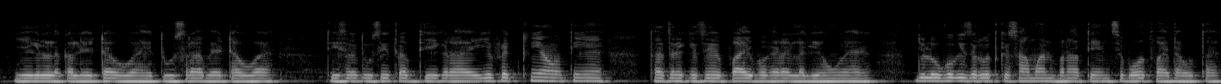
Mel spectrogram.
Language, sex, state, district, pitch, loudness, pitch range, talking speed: Hindi, male, Uttar Pradesh, Jyotiba Phule Nagar, 145 Hz, -28 LUFS, 140-150 Hz, 200 wpm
